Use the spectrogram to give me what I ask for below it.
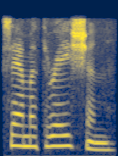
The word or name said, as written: Samothracian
